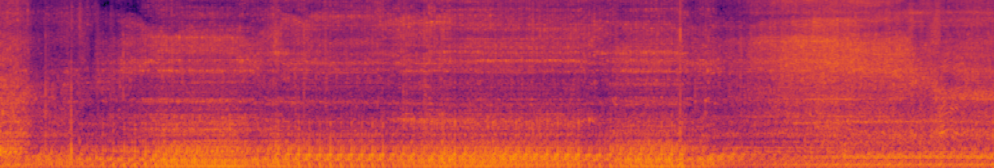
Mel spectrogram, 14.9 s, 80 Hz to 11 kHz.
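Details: Subaru WRX with FP Blue turbo that spooled about 1000 rpm later than it should during tuning: uneven puffing and ticking over lumpy idle with a brief rev; exhaust leak confirmed, boost leak also suspected.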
